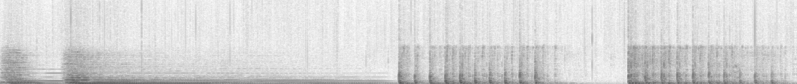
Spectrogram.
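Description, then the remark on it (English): A sustained musical tone fades out, then loud, rapid knuckle knocks on a wooden door come in two long bursts separated by a short pause, insistent. Someone is knocking on the door of an old woman's house to check on her. “I'm wearing my knuckles to the bones knocking on this door, Chief.”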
